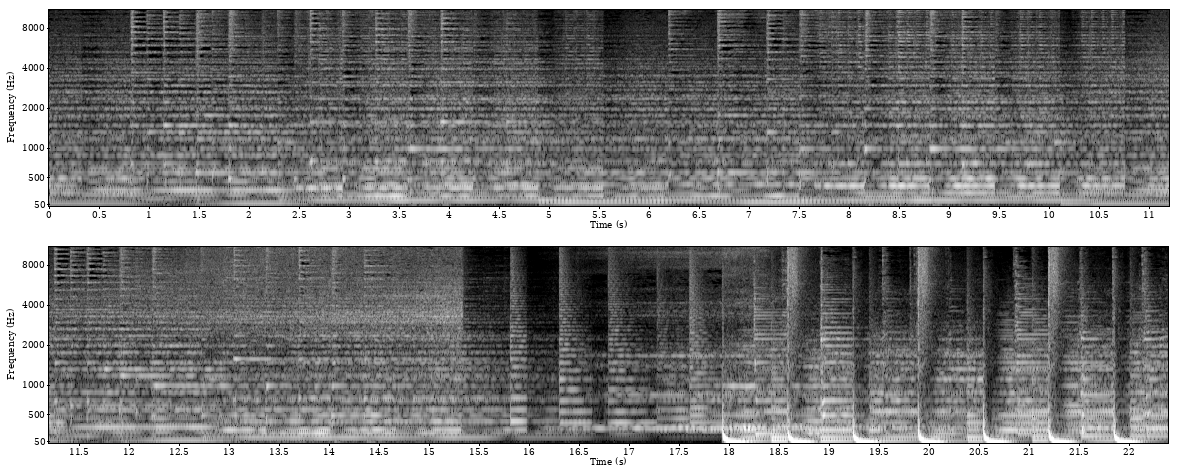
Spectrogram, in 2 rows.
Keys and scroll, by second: 6.5 ctrl+space, 8.8 ctrl+space.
